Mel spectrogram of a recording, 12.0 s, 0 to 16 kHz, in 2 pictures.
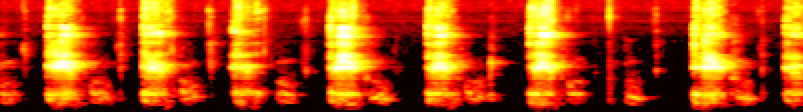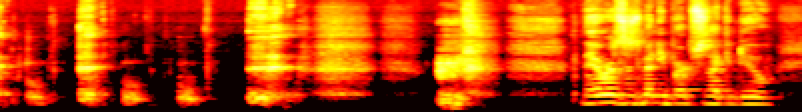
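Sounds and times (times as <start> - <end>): man burping: 0.0 - 8.4, 9.3 - 9.7.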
